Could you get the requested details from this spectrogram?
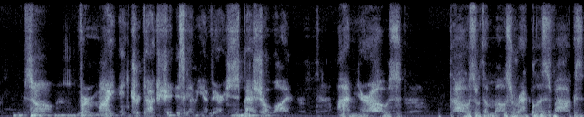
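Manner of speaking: hushed whisper. A podcast host introducing the show while a fiance sleeps nearby, whispering. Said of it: "why I'm whispering".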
